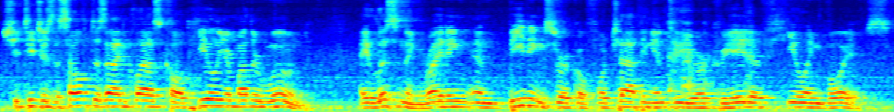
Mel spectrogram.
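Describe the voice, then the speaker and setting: Dark-voiced man introducing a reader. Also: a little high, steady tone, normal speed, a little hiss or hum. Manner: reads from a sheet, occasional slips and self-corrections. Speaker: reading series host. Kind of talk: reading a speaker introduction. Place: small stage in a dark club. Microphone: stand mic. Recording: roomy, distant live-room sound.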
